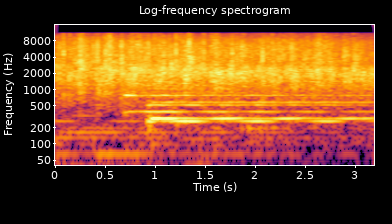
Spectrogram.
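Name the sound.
audience applauding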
